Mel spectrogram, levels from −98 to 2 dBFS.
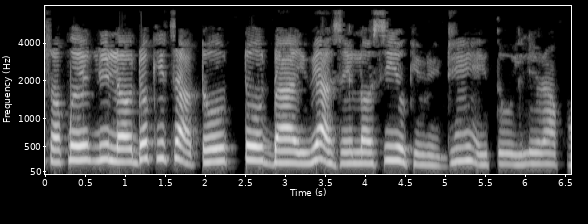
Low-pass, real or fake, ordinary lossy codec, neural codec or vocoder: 7.2 kHz; real; MP3, 32 kbps; none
